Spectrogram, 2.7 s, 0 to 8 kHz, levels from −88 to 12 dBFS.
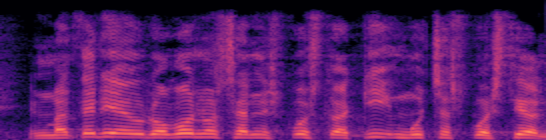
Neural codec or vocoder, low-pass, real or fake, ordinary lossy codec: autoencoder, 48 kHz, 128 numbers a frame, DAC-VAE, trained on Japanese speech; 7.2 kHz; fake; none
